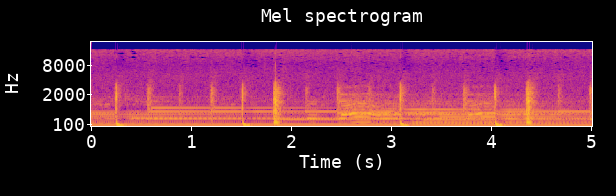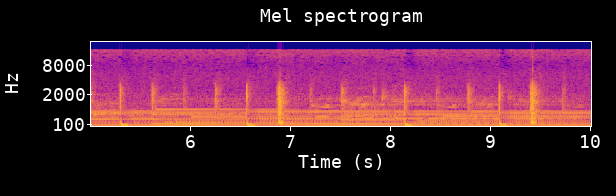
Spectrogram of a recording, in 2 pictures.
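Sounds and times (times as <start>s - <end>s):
low synth chords: 0.0s - 10.0s
deep drum hits: 6.6s - 7.0s.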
